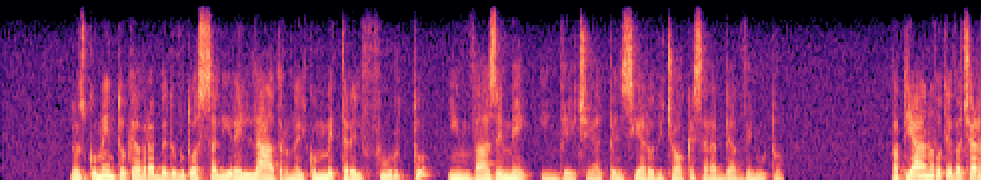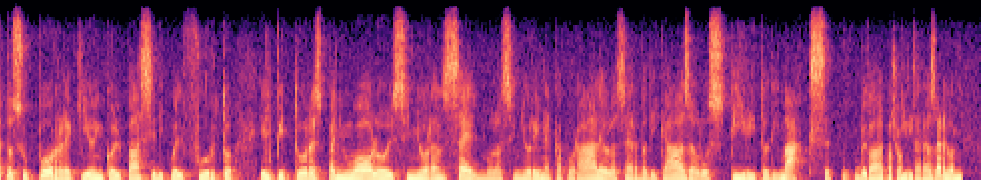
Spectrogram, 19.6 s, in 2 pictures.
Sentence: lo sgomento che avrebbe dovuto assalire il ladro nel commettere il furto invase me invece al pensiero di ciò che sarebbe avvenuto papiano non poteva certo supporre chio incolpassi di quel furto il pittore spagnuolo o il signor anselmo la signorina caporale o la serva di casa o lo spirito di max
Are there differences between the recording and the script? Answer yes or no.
yes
